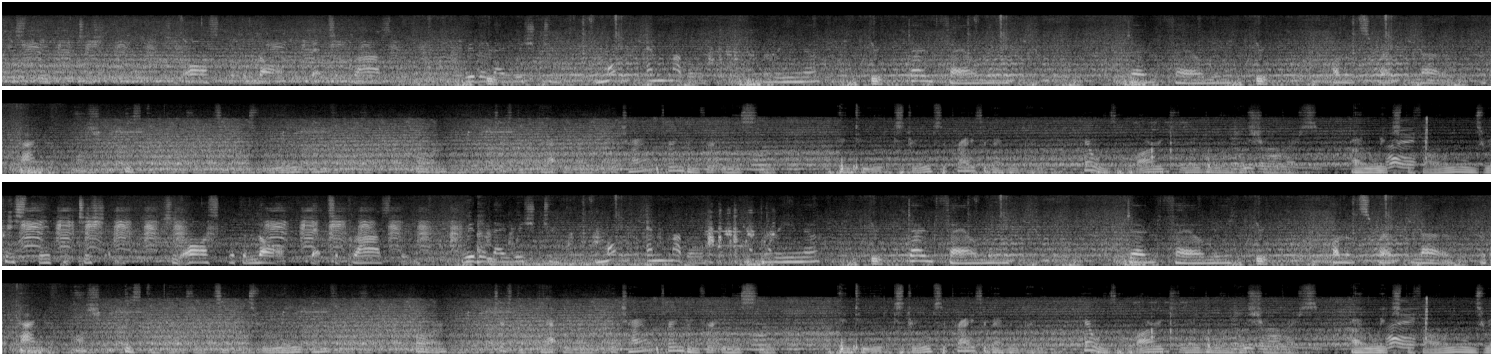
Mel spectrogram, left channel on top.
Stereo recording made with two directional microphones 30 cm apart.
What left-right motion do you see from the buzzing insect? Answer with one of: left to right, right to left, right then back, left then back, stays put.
left to right.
